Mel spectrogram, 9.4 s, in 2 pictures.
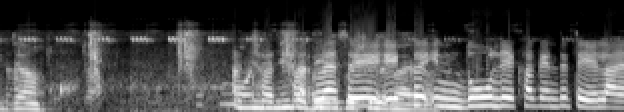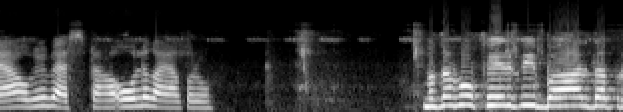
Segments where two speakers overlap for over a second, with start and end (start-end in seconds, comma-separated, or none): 1.8-3.3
